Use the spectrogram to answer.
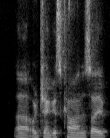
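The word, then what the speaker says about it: Genghis Khan: the Mongols but as opposed to like uh Chingis Han or Jenghis Khan as I pronounce it in the thing.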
